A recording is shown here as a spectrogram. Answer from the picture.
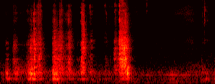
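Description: Dangling costume earrings being handled and untangled at a table: a few short rattling rustles of the jewelry, the last and loudest about two and a half seconds in.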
